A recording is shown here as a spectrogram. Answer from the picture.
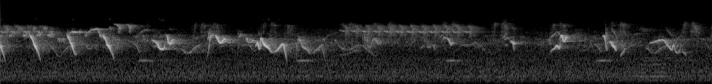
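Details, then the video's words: Singing bird pours out fast, tumbling whistles and chirps, with a thin buzzing trill in the middle of the passage over a steady background hiss. "пение птицы"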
